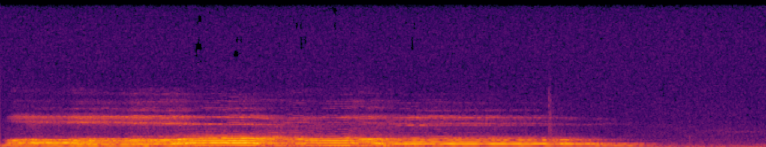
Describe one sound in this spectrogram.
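A man chants a long, sustained melody in a large echoing hall, then the chant fades out.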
